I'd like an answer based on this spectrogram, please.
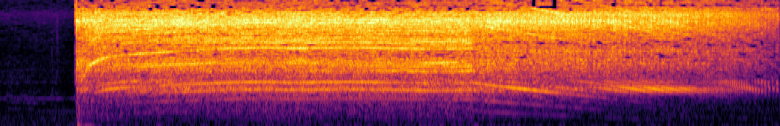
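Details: Angle grinder serviced after running rough: steady, clean high whine with no scraping or rubbing, then the pitch slides smoothly down as it coasts to a stop; running normally after service.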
